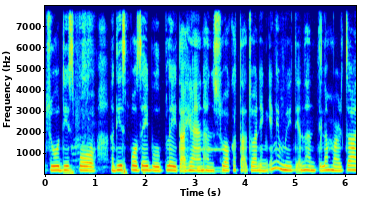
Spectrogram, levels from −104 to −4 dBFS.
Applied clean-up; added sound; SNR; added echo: neural mask model RNNoise.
